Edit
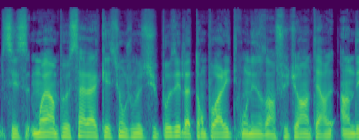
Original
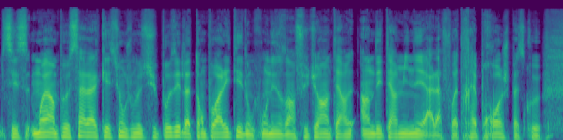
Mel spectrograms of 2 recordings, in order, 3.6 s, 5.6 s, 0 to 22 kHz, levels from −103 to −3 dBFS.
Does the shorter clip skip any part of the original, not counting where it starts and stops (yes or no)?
yes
